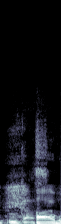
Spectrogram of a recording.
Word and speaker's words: Ugas: How do you pronounce his last name? – Ugas. Cuban. – Ugas.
